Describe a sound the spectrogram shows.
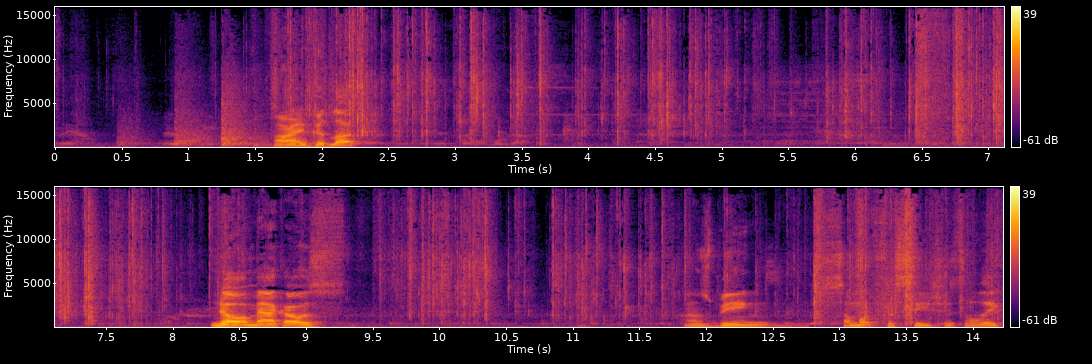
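Foil card packs crinkle and tear as they are opened.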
